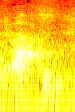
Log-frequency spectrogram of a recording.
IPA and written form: twelfθs (twelfths)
